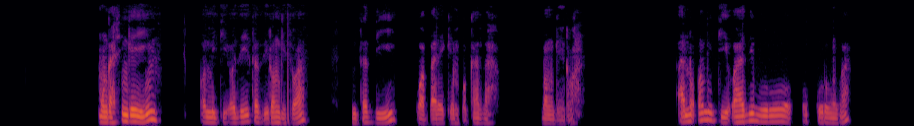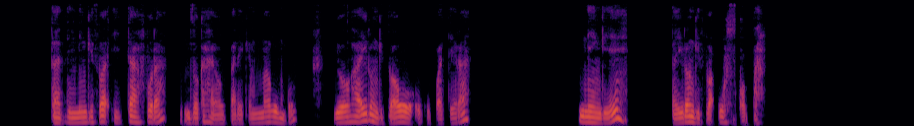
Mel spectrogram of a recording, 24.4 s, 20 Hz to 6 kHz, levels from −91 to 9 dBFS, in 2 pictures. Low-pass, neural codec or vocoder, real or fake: 5.4 kHz; none; real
